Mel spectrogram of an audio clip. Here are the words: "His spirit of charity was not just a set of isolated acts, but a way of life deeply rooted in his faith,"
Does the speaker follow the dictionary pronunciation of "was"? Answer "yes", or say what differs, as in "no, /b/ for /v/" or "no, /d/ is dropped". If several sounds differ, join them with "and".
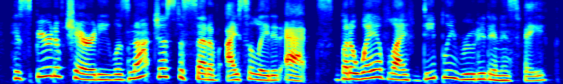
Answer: yes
